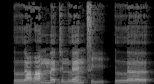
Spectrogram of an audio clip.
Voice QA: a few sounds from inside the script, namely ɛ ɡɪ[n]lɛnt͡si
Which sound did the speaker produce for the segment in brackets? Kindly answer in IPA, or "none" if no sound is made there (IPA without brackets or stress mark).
n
